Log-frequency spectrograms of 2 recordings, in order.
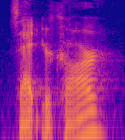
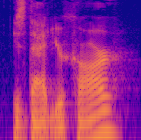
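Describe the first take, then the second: The two takes are said the same way.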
